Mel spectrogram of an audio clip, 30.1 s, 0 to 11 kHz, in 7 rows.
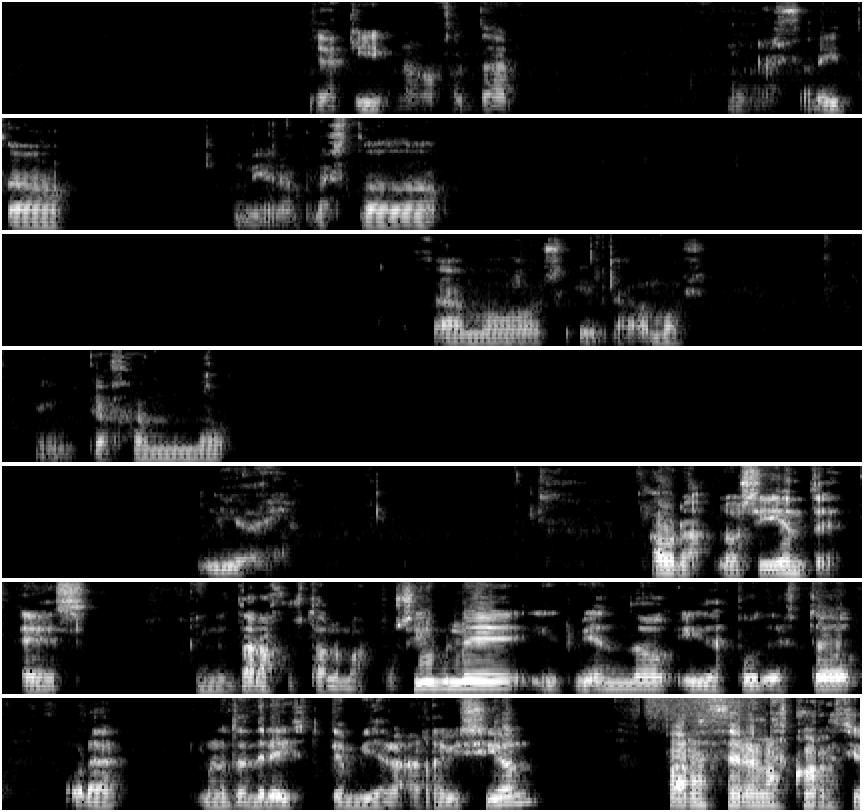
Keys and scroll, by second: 0.7 s, 4.8 w, 6.2-8.0 typing, 10.5-14.2 typing, 17.7 super+a, 18.3-19.3 typing.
